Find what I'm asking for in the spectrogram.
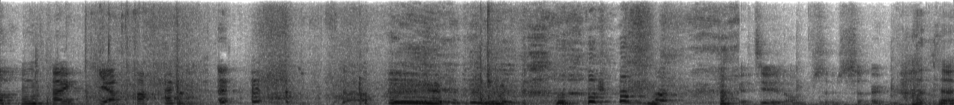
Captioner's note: laughing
